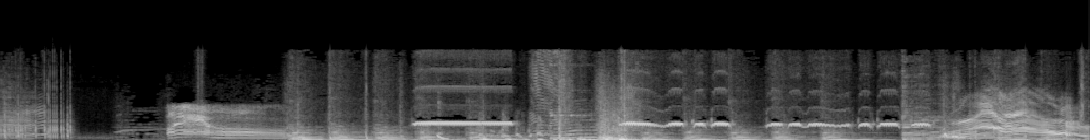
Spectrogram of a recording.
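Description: A cartoon cat character gives a falling yowl about two seconds in. Then cartoon music starts, with a steady beat and a high, whistle-like melody.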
